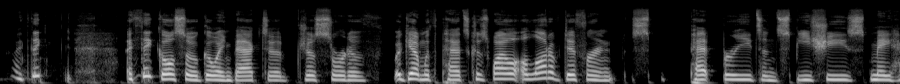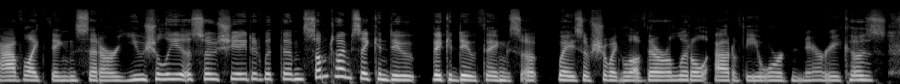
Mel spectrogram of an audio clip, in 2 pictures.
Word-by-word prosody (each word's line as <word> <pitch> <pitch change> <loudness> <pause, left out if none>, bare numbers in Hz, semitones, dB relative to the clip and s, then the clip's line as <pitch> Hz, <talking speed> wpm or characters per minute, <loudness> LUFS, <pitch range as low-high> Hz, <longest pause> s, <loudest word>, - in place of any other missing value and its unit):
I 255 - -1
think 390 - -1 0.8
I - - +3
think 380 -8 +1
also 235 -3 +5
going 200 -1 +3
back 195 0 +1
to 190 -2 -4
just 210 -3 -1
sort 210 -2 0
of 190 -1 -4
again 235 +1 +5
with 220 -2 -1
pets, 210 -2 0
'cause 230 -4 -4
while 250 -1 +5
a 240 - +3
lot 260 +4 +3
of 260 -8 -1
different 210 -4 0 0.2
s - - -6 0.4
pet 220 -1 +2
breeds 220 -3 0
and 190 -3 -2
species 210 0 -2
may 215 -2 +3
have, 190 +1 +1
like, 195 -3 0
things 185 -1 -4
that 195 -2 0
are 180 0 0
usually 225 +6 0
associated 245 +1 -1
with 245 -1 -2
them, 245 -1 +1
sometimes 360 +3 0
they 260 -2 +4
can 240 -1 0
do 205 -3 +2
they 220 -1 +6
can 220 -3 -2
do 205 -2 +4
things 190 -2 -2
uh, 190 0 0 0.2
ways 195 -3 +1
of 195 -3 -2
showing 195 -4 -2
love 185 -2 -1
that 195 - +2
are 190 0 +2
a 195 - 0
little 195 -1 -1
out 185 0 +1
of 180 -2 -9
the 180 -1 -4
ordinary, 185 +1 -4
'cause 205 0 -3
205 Hz, 190 wpm, -20 LUFS, 190-235 Hz, 0.8 s, they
